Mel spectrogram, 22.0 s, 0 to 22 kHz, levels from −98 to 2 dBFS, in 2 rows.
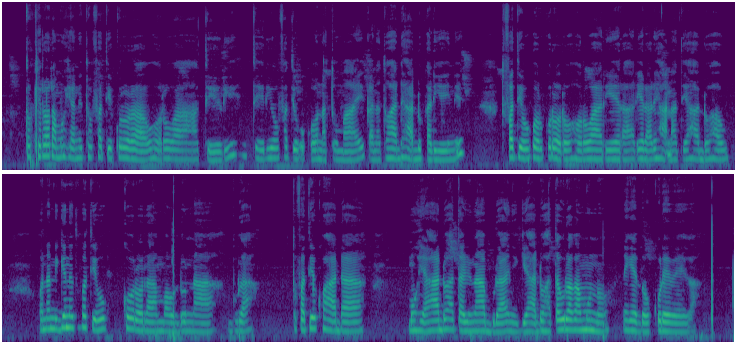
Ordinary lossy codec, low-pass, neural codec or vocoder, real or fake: none; none; none; real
